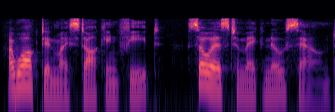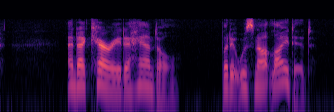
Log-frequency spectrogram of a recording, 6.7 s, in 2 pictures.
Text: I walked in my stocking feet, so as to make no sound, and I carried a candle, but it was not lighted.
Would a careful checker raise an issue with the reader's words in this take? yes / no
yes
